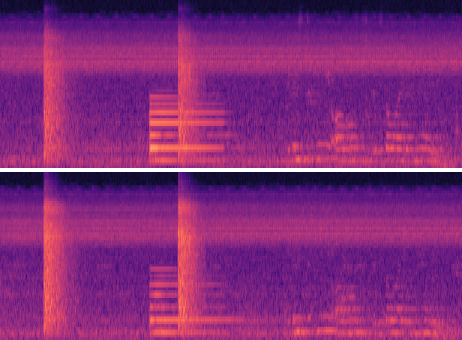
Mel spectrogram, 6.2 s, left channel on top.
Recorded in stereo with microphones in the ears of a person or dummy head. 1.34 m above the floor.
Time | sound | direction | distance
0.6 | a gunshot | 15° right (ahead or behind) | 0.5 m
2.0 | a piano | 45° left (ahead or behind) | 3 m
3.8 | a woman speaking | 40° left (ahead or behind) | 6.5 m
